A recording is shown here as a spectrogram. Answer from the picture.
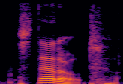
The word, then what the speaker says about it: Sderot: Did I say that right? – And Sderot. – Sderot.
